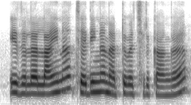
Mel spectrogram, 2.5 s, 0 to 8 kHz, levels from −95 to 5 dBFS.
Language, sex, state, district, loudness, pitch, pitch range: Tamil, female, Tamil Nadu, Nilgiris, -16 LUFS, 230 Hz, 220-255 Hz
